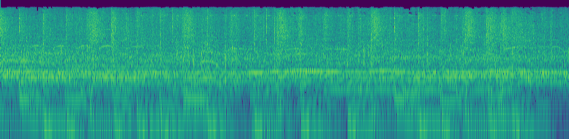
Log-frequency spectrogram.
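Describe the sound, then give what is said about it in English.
A crowd cheers and applauds loudly and steadily for several seconds, with whoops over dense clapping while a bass-heavy music track plays underneath, at a comedy show as comedian Joelle Nicole is brought on. “Please give it up one more time for Joelle Nicole!”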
